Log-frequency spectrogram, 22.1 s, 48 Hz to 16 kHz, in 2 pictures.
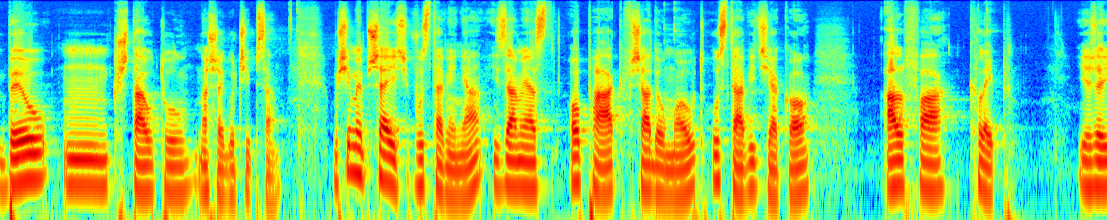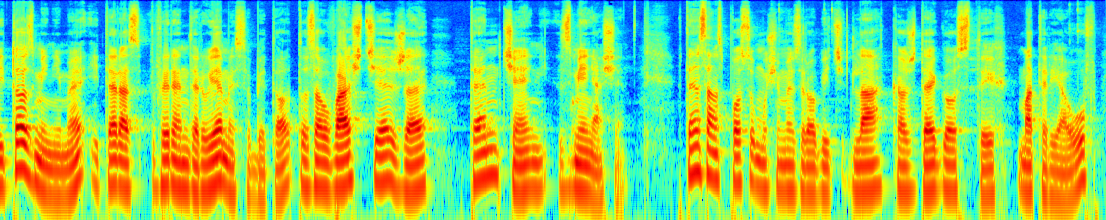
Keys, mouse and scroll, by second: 6.6 click, 12.6 F12, 18.8 click.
